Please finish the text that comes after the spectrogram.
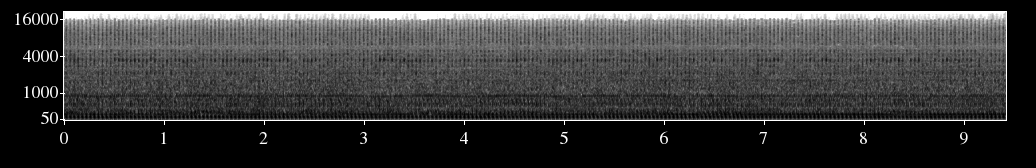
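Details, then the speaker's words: NOMA 8hp snowblower, Tecumseh-type single-cylinder, freshly soaked-and-cleaned carb: steady idle with slight rise and fall every few seconds, governor visibly hunting; bottom mixture screw turned fully in, carb still needs tuning. "hmm well it started off good but it was searching a little bit you could see the governor right here going back and forth a little bit"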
